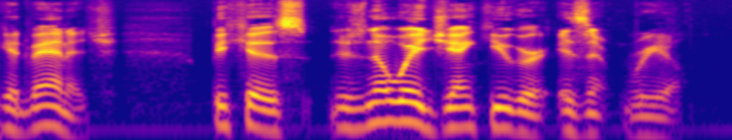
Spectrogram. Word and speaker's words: Cenk: You're going to keep the name Jenk Huger." And and the Jenk is spelled with a C in the beginning.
